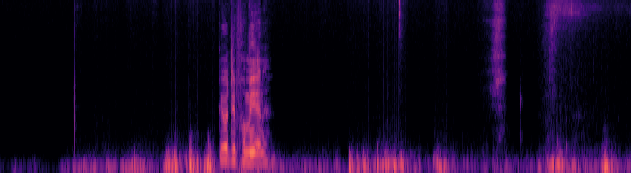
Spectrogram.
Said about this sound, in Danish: man er nødt til at stå lidt tæt, så man kan høre, hvad hinanden ja, det siger. Det, det blæser det, helt vildt jo.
